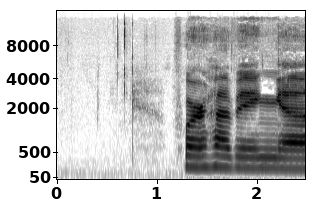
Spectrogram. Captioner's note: speaking French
